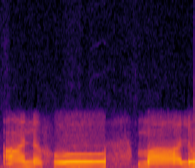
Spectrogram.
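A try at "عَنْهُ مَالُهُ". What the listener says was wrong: عنہ نہیں ہے، ہا کو شارٹ ساؤنڈ کریں، عنہ مالہ،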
